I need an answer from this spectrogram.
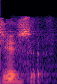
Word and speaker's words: Yusuf: reason I say it's impossible is because we're mispronouncing it from the get-go my name is what youf right my name is Yousef but when they translate it to English they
